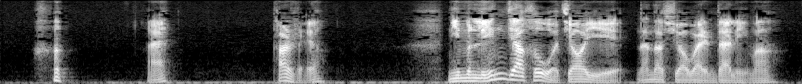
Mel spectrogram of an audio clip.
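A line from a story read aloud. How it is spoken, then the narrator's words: Sneering, pointed question. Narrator (Chinese): 江帆冷笑了一下，故意对林信成问道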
